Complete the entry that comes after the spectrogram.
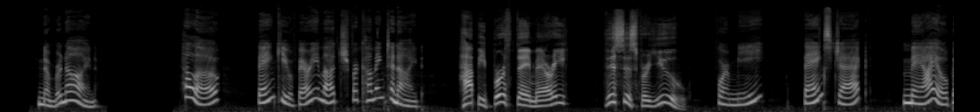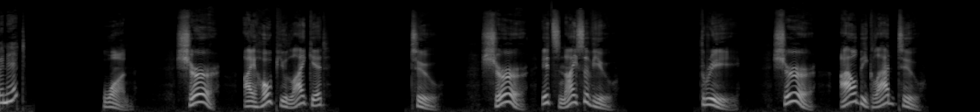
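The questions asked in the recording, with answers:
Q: For me? Thanks, Jack. May I open it?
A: 1: Sure. I hope you like it.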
